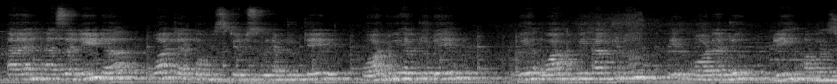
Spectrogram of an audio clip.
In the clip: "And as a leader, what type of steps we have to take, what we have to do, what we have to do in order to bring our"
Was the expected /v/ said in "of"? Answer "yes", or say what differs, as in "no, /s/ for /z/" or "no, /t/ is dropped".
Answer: no, /p/ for /v/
